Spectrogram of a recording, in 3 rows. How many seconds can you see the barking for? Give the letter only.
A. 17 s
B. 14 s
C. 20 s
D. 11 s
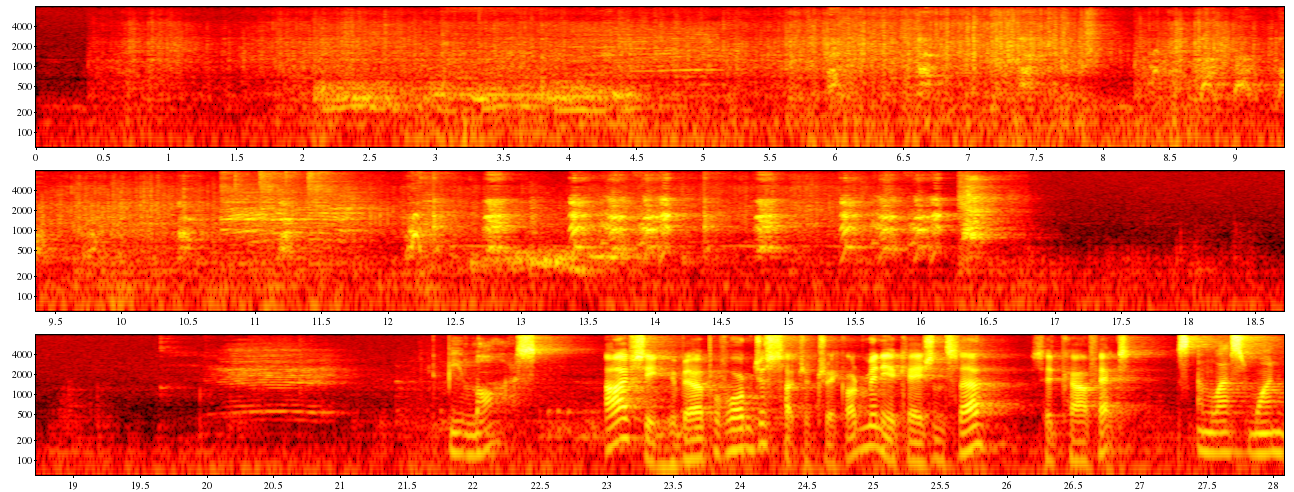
D.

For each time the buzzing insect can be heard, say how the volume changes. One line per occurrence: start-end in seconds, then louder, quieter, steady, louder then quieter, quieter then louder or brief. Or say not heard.
not heard.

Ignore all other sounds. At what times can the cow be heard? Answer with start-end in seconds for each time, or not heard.
3.0-5.1, 10.7-12.3, 19.6-20.9.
